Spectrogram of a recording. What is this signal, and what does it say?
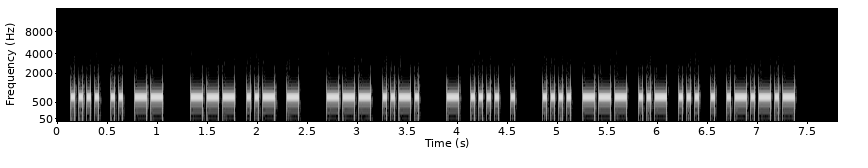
Morse code, heard as a keyed tone, about 30 wpm, 700 Hz. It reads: HIM OUT OF THE HOUSE.
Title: Sentences from Top 1300 Words 30wpm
